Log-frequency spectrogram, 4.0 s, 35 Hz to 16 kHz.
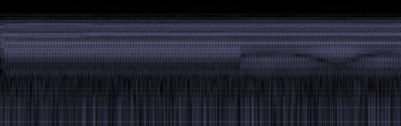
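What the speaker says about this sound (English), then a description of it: "Yeah, we can hear some phaser" A Korg NTS-1 synthesizer holds a steady, buzzy tone through a small speaker, with a phaser effect giving a faint sweeping shimmer that grows more noticeable partway through.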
